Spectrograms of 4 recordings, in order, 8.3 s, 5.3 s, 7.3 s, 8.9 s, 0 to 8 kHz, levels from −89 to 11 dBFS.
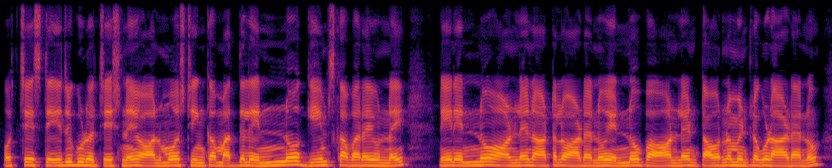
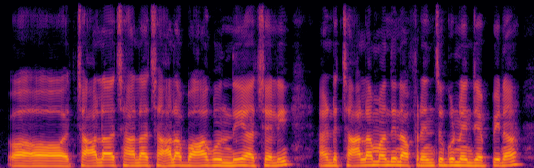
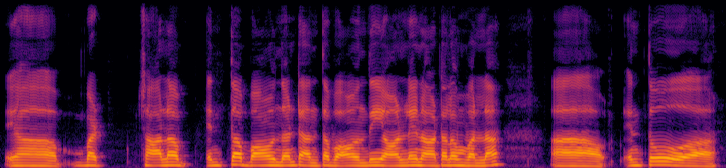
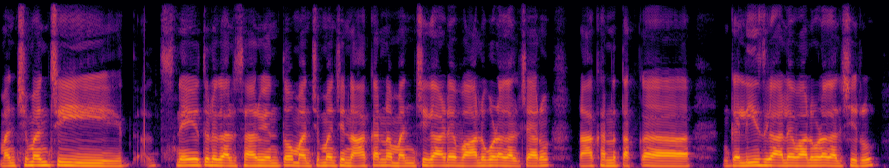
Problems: none marked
